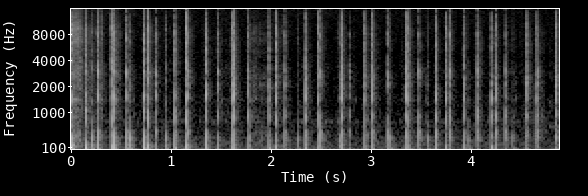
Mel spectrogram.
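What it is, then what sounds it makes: Plastic folder (crinkled). A thin, glossy green plastic folder or notebook cover is held upright in both hands, flexed and rubbed with the fingers. It makes a rapid, steady series of sharp, dry crinkles and shuffling snaps. Each crackle is short and bright with a low thump beneath it, and they run close together throughout.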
